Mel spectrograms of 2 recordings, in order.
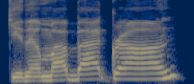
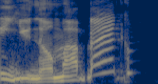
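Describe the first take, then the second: First: Slow, high, lilting "You know my background" with a West Indian hint; hint of West Indian accent. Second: Said in the usual way. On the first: Shown as a demonstration. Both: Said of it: "Not gonna pull out the accents".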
